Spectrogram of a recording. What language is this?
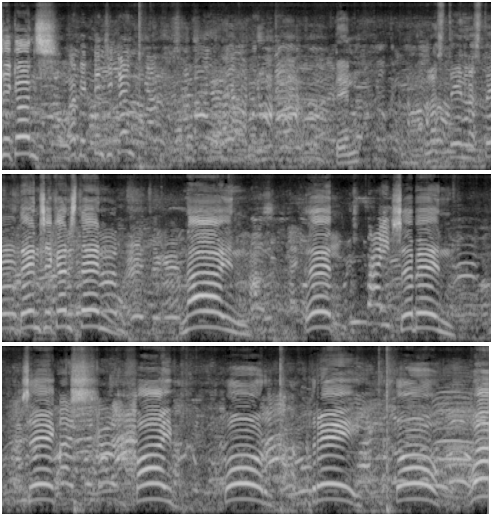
Indonesian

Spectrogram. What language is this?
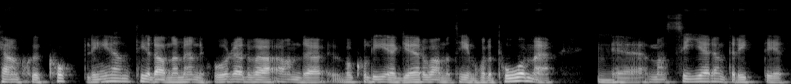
Swedish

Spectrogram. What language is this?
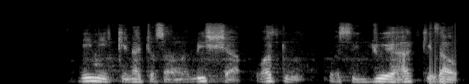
Swahili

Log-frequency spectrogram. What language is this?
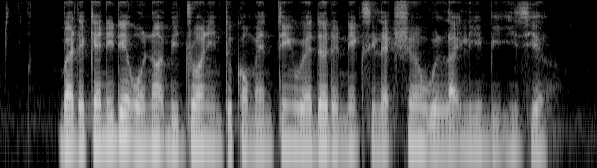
English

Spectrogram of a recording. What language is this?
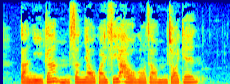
Cantonese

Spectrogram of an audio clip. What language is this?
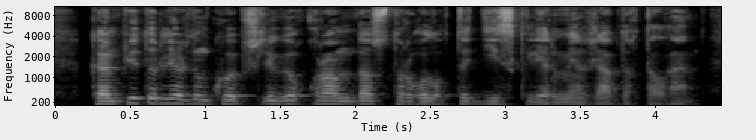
Kazakh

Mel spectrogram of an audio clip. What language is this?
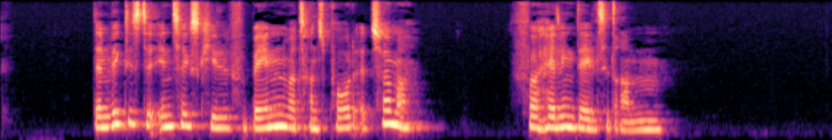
Danish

